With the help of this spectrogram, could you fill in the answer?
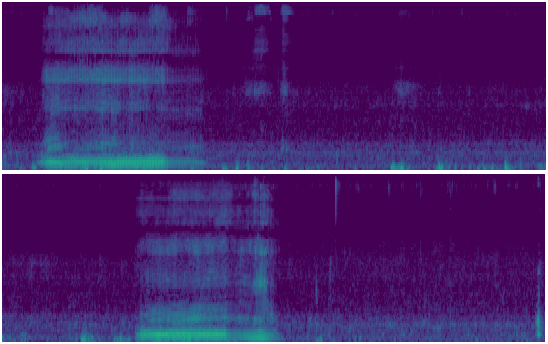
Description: Just trying to get some sleep and I was awoken buy my three year old pit bull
